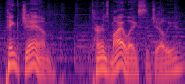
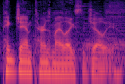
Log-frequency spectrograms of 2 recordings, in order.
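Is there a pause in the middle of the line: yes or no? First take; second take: yes; no. First: There is a pause in the middle. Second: It flows without a pause in the middle. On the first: The speaker calls it wrong. "there's like a gap, as if there's like a semicolon or something in the middle there" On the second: The speaker calls it right. "It's supposed to be"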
